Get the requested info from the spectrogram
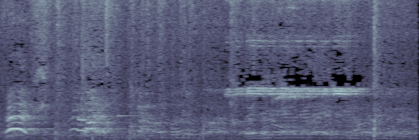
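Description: Shouting voices at a kabaddi match: a loud yell right at the start and another about a second in. A steady high tone runs for over a second in the second half.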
